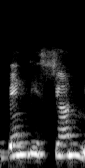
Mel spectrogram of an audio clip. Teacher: como es en el caso de bendición y termina en n tiene mayor fuerza de voz en la última sílaba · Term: aguda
